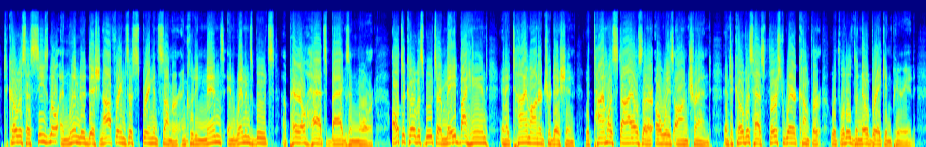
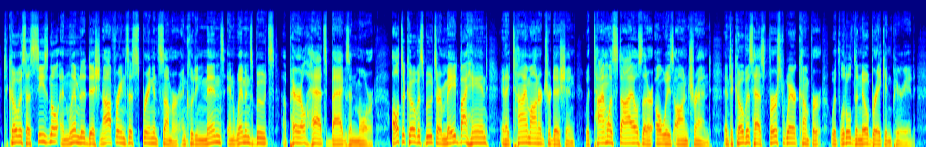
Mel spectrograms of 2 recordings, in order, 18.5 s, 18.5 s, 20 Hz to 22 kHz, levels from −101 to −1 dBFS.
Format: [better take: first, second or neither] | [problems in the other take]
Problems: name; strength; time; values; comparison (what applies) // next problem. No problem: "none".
second | distortion; heavy; 7 dB below the speech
